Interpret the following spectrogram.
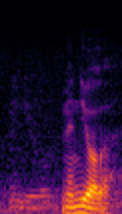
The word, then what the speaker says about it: Mineola: and Colby all right how do you say your last name Mineola all right just like it looks okay Colby tabatha hello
